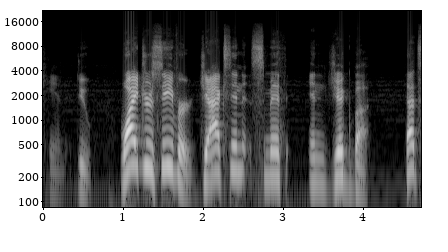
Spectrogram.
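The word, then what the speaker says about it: Smith-Njigba: Wide receiver Jackson Smith and Jigba.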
